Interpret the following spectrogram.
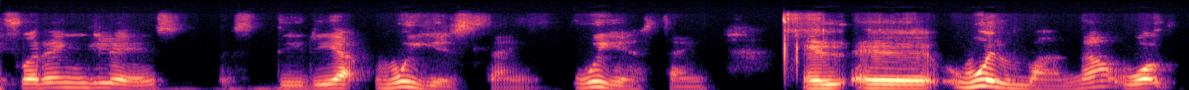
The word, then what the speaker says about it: Wittgenstein: si fuera inglés, diría Wittgenstein. Wittgenstein. El Willman, ¿no? Walt Whitman, ¿no? Por ejemplo. Whitman. Es diferente la pronunciación de la W en inglés que en alemán. Es como una B.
